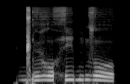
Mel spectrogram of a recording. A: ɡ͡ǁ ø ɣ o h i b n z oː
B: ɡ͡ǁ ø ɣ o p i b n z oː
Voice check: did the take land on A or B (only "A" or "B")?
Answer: A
